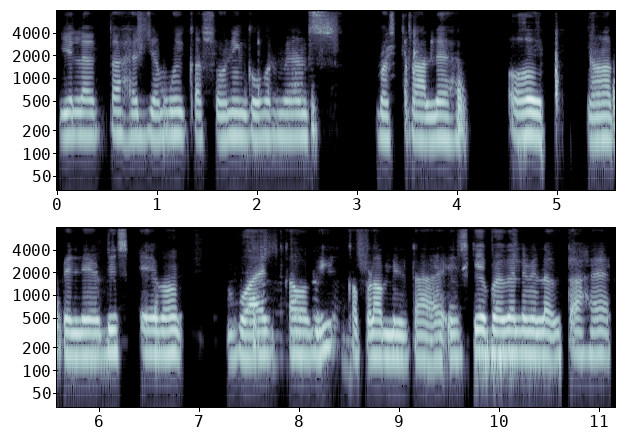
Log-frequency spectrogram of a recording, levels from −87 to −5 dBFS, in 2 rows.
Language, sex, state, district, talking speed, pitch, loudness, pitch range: Hindi, male, Bihar, Jamui, 140 wpm, 165 Hz, -23 LUFS, 155-170 Hz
